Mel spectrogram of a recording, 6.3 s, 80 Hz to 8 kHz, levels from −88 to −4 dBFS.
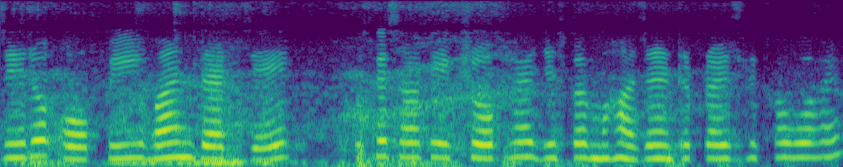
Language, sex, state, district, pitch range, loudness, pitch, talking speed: Hindi, female, Punjab, Pathankot, 230-255 Hz, -17 LUFS, 240 Hz, 170 wpm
